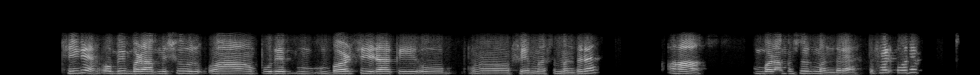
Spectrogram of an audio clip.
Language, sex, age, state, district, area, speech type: Dogri, female, 60+, Jammu and Kashmir, Jammu, urban, conversation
